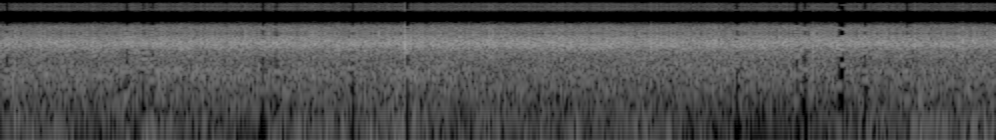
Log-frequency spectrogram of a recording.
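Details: Steady hiss of rain with one sharp tap of a drop near the two-second mark; no animal calls.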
